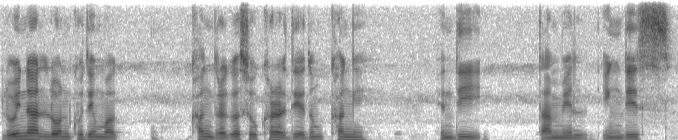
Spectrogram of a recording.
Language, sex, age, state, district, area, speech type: Manipuri, male, 45-60, Manipur, Tengnoupal, rural, spontaneous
